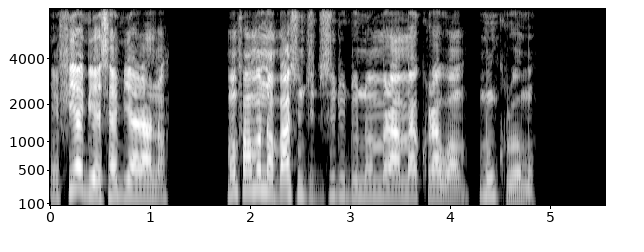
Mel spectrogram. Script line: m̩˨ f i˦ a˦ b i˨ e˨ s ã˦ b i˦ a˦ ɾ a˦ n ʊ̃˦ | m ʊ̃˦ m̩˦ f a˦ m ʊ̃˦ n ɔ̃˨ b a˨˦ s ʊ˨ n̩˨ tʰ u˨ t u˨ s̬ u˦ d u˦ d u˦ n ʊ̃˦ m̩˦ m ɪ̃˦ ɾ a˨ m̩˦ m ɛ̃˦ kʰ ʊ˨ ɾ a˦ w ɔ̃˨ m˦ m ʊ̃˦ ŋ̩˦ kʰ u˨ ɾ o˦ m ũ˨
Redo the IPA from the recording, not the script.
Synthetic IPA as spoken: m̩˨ f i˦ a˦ b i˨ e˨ s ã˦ b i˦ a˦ ɾ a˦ n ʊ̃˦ | m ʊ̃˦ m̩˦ f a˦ m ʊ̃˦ n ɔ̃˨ b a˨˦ s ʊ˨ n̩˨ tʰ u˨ t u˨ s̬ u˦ d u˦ d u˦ n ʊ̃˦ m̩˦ m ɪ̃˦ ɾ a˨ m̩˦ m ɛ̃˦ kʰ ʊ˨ ɾ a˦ w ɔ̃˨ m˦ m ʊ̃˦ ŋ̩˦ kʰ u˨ ɾ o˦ m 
